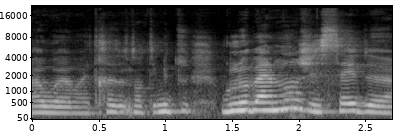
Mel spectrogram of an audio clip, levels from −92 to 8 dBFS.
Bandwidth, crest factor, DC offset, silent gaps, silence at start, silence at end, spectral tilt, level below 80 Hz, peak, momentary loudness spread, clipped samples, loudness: 19.5 kHz; 16 dB; under 0.1%; none; 0 s; 0 s; -4.5 dB/octave; -62 dBFS; -6 dBFS; 11 LU; under 0.1%; -22 LUFS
